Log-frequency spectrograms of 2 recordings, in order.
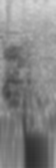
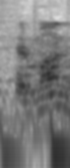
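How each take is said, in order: First: The name is said with an English pronunciation. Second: The name is said with a Spanish pronunciation. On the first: "in English it's actually pronounced as German" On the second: "It's actually Herman in Spanish"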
